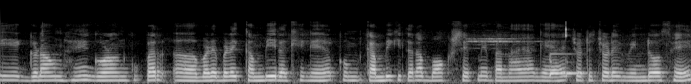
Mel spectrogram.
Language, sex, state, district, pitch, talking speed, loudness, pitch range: Hindi, female, Haryana, Rohtak, 185 Hz, 225 wpm, -17 LUFS, 180-190 Hz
